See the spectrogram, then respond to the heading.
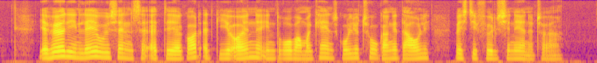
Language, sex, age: Danish, female, 41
